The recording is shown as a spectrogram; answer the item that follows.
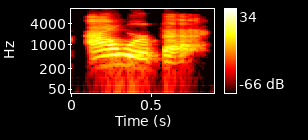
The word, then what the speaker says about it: Auerbach: delighted to welcome our guest today Nicole now our back is that how we pronounce it yes that's right Oh wonderful so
